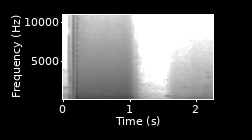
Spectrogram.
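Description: Loud electrical buzz blaring through the PA sound system for about a second, then cutting off abruptly; after a short gap a quieter steady buzzing hum returns and keeps going.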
